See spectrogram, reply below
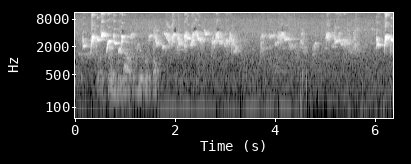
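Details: A red-whiskered bulbul, a Thai cage bird, delivers a run of lively whistled phrases, a lower wavering sound briefly joining at the start, followed by several steady, chirpy phrases and a loud final flourish.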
